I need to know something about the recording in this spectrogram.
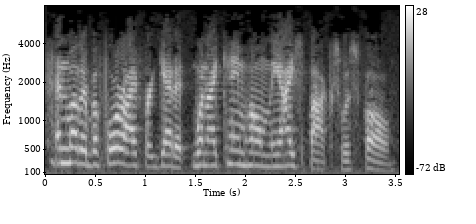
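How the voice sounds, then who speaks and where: A man's voice: high voice, lively intonation, fairly quick. A man playing an eager, muddled, earnest teenage son in 1940s radio comedy style. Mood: hesitant, earnest. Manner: earnest, dutiful, hesitant, gee-whiz boyishness. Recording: dull lo-fi 1940s radio broadcast.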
